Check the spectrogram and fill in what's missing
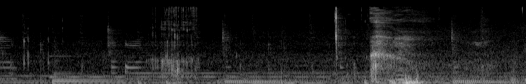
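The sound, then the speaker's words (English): A soft slurping sip of a drink, then a louder swallow-like gulp a couple of seconds later, over a steady low electrical hum with no talking. “I'm gonna take a sip.”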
